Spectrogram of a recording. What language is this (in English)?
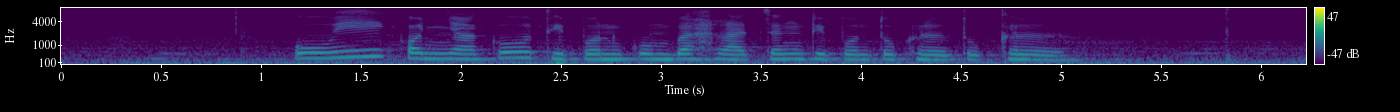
Javanese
